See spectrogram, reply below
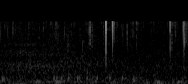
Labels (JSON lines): {"label": "biophony", "recorder": "SoundTrap 500"}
